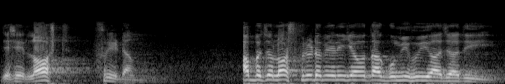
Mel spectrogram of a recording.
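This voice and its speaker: A man's voice: high voice, animated, moderate pace, a little mellow. A man with an Indian accent teaching an English class in Hindi and English. He explains step by step and asks his students questions. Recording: dull sound with long reverb.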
